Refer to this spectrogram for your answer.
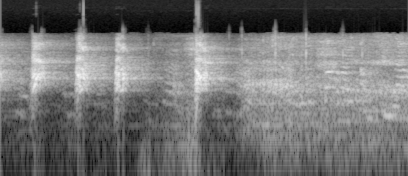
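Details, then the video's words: Pet Shih Tzu 'telling a story': four short sharp barks in the first two seconds, then a steady murmur of background sound. "MY SHIH TZU TELLING STORY"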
